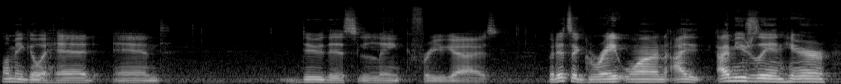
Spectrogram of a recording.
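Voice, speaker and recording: A man's voice: on the low side, slow, clean tone. A man casually answering viewer questions on a live tech stream, enthusiastic and rambling with fillers.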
